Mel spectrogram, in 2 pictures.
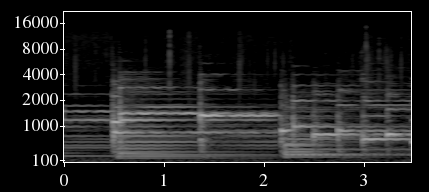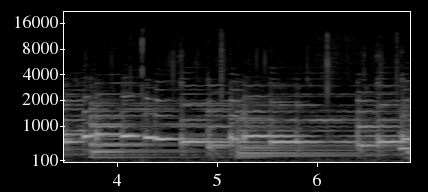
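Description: Background piano music: struck chords that change about every second and a half, under a simple melody.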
